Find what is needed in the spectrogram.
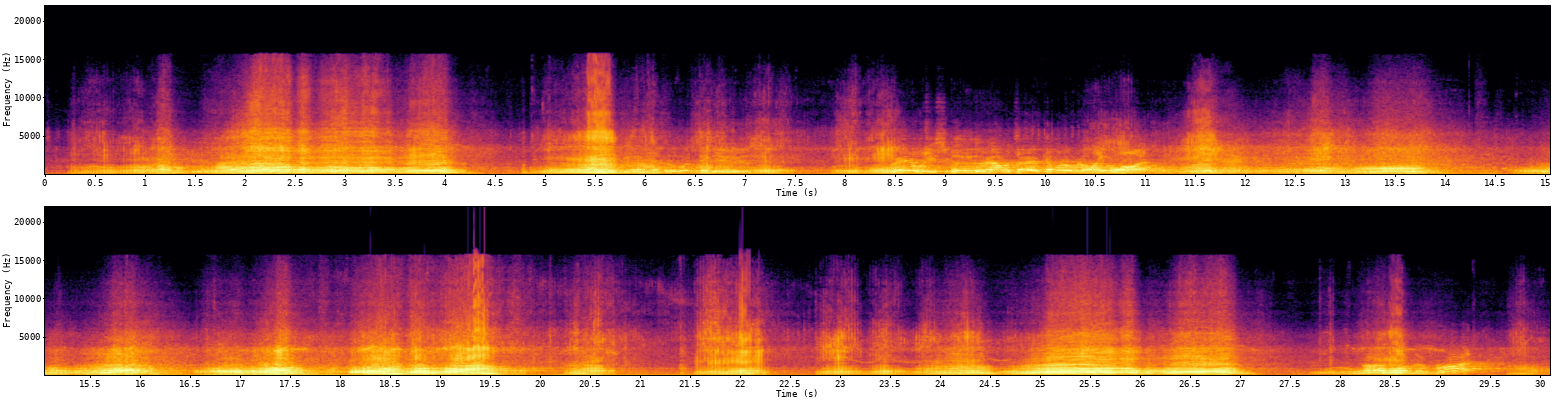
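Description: Side-by-side UTV engine revving hard and backing off again and again as it runs a dirt obstacle course, its pitch climbing and falling over a second or two at a time as it goes over jumps and around obstacles.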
